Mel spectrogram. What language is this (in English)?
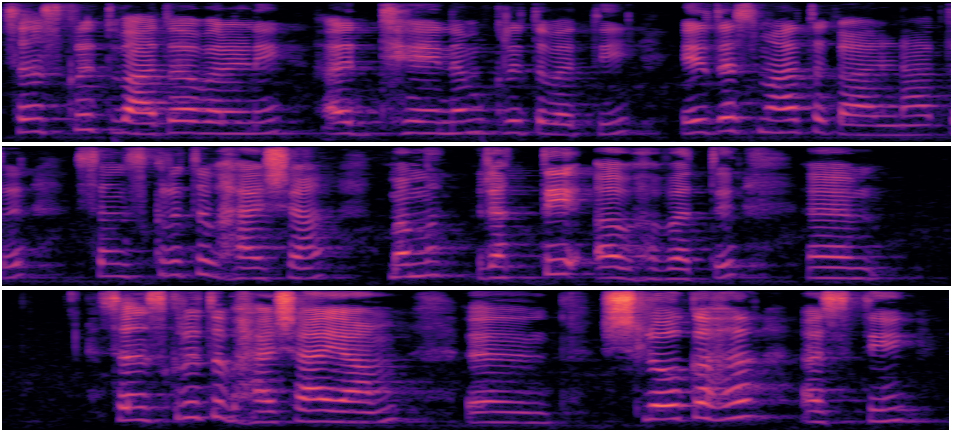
Sanskrit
